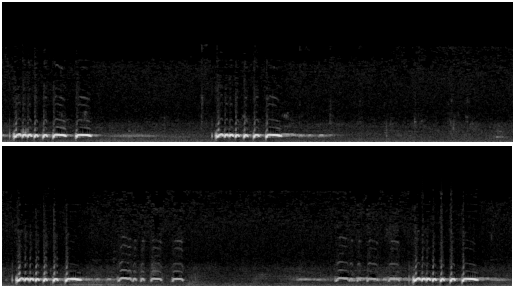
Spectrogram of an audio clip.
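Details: Zebra dove, local type, calling and answered by a rival: four separate rolling phrases of fast pulsed coos, each closed by a drawn-out tone and spaced about two to three seconds apart, quiet between.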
